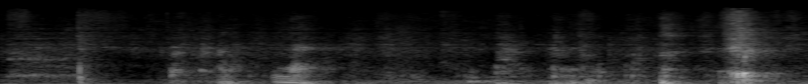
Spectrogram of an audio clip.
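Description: Pit bull making a few short whining sounds, ending in one short, loud, breathy burst near the end.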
